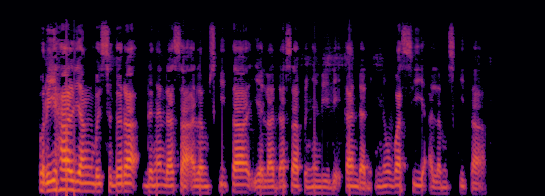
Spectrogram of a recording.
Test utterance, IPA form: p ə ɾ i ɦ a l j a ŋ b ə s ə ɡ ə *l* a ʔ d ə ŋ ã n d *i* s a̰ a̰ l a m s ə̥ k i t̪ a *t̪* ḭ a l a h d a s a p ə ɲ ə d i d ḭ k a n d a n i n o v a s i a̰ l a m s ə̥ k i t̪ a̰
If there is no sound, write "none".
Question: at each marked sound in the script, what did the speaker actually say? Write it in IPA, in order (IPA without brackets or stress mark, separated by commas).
ɾ, a, none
